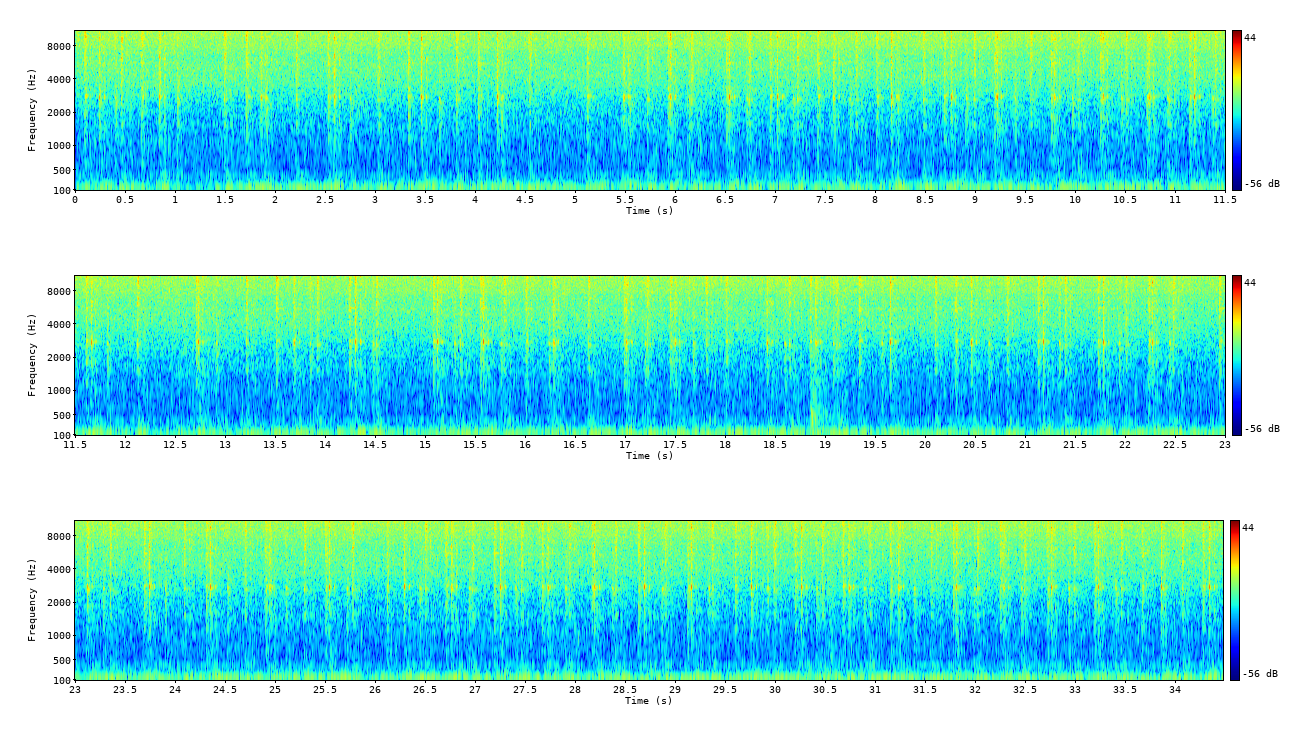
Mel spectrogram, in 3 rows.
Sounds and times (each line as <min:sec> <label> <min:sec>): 0:17.1 Letter sorting machine 0:20.6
